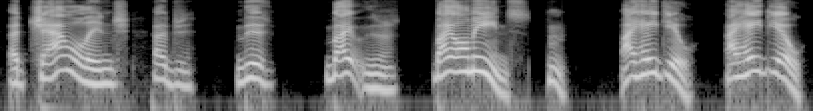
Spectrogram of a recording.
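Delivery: high, strained, halting; stammering hatred. A narrator's reading. Laevsky trembling with hatred.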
